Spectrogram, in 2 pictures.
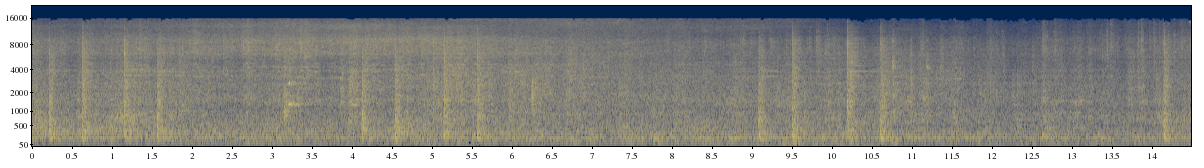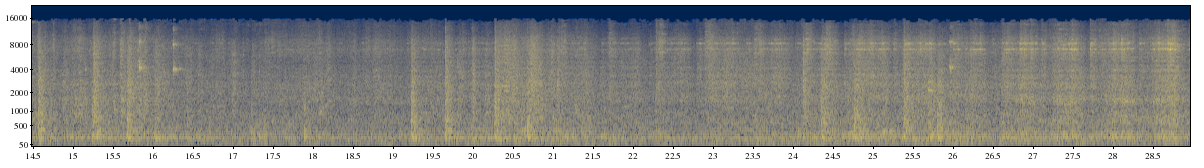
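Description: Freight cars rolling past on steel rails: a steady rumble of wheels on track, broken every few seconds by a quick group of clicks as each car's wheelsets cross a rail joint.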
